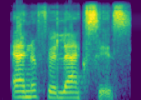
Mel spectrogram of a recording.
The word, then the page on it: anaphylaxis: Indian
